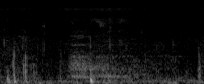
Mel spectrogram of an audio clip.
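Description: Footsteps on a rocky mountain trail: a few short knocks of shoes striking stone as the walker climbs.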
